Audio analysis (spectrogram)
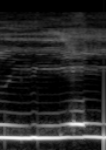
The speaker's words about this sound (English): We've got wolves. Not just any old wolf. Oh, no, no. We've got werewolves. Werewolves in Denbighshire, in North Wales.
